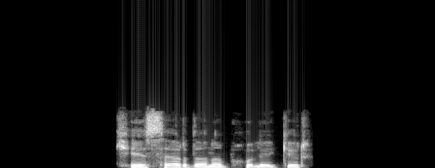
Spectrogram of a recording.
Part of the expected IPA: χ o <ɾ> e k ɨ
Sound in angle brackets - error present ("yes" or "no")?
yes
